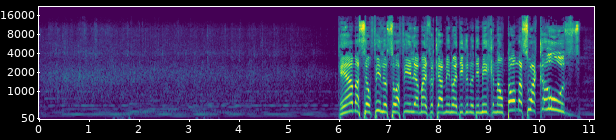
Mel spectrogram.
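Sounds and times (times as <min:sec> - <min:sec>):
audience applauding loudly: 0:00.0 - 0:07.0
speech: 0:06.0 - 0:10.7.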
